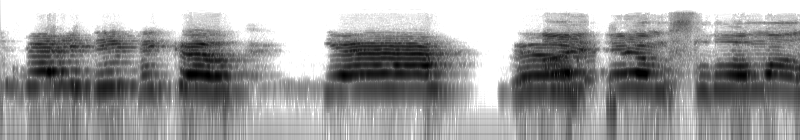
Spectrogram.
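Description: A high voice singing or vocalising without words in short pitched notes, with one longer held note near the middle, heard over a video call.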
